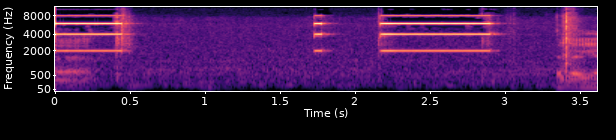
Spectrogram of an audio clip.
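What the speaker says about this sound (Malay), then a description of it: "multimeter dalam mode buzzer" Multimeter in continuity mode sounding across a good thermal fuse from a fan: a short steady high-pitched buzzer tone, a brief blip, then a longer clear beep of just under a second, fairly close against a quiet room.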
